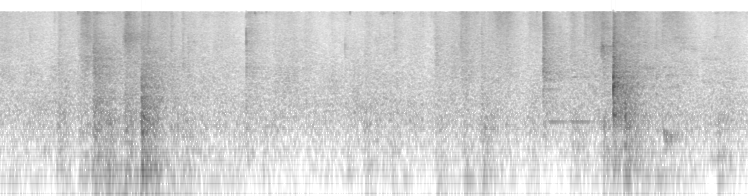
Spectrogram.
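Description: Blows land with sharp thuds in an echoing hall.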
